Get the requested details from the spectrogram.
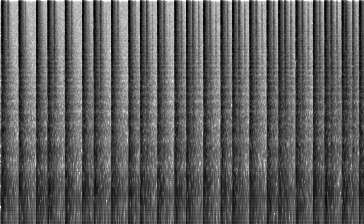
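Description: A synthesizer plays a fast, steady rhythm of sharp percussive clicks that quickly die away.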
